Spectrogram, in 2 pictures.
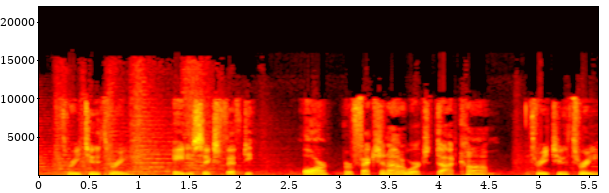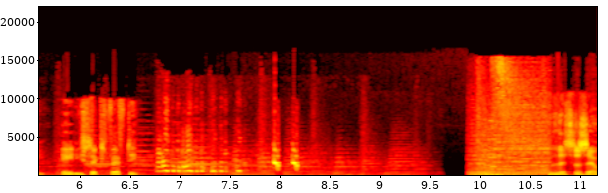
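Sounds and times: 
speech: 0.3s - 6.7s, 10.8s - 11.1s
turkeys gobbling: 6.3s - 8.3s.

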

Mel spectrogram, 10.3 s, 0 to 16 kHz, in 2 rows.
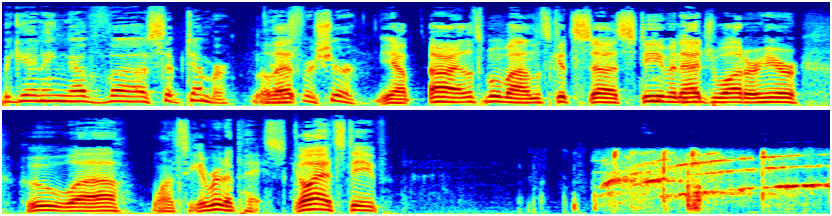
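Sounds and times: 
speech: 0.0s - 7.6s
siren wailing over a phone line: 8.9s - 10.3s.

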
